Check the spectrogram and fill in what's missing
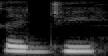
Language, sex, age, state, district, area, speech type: Kashmiri, female, 18-30, Jammu and Kashmir, Anantnag, rural, spontaneous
